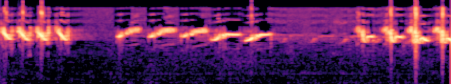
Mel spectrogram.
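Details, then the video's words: Woodlark song: fast trilled bursts, then a run of separate sweet whistled notes that slide up and down and fall in pitch, then more quick trilling phrases. "The song of the Woodlark -Lullula arborea -Δεντροσταρήθρα"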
